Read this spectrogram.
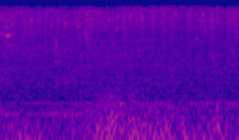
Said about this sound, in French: j'embarque à bord d'un petit bateau à moteur.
